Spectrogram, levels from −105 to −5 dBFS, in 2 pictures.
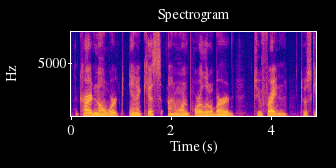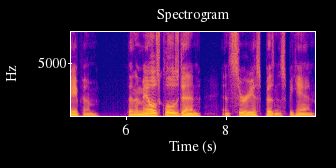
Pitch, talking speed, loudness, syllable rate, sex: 110 Hz, 155 wpm, -19 LUFS, 4.9 syllables/s, male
